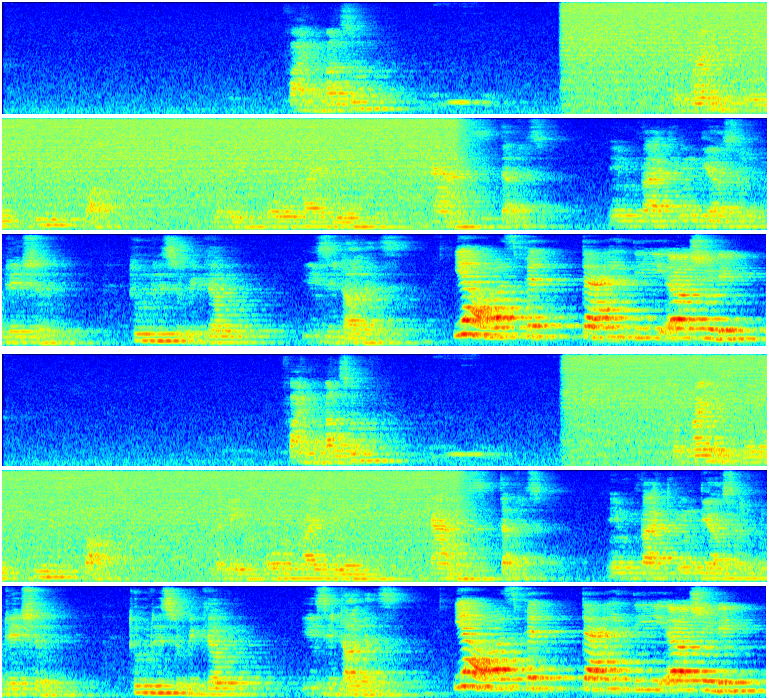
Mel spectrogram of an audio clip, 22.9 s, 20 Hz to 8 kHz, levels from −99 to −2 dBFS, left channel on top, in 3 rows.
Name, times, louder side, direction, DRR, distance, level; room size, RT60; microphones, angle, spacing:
voice 1, 2.8-3.9 6.6-8.9 9.7-11.4 11.7-13.0 13.7-15.9 16.6-17.8 18.3-19.3, right 2 dB, 65° right, -1 dB, 1.2 m, -31 dB
sound 1, 5.6-12.2, left 3 dB, 85° left, 1.5 m, -27 dB
voice 2, 19.8-20.7 21.1-22.7, equal, 5° right, -3 dB, 1.3 m, -20 dB
8.9 x 3.4 x 4.4 m, 1.2 s
head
